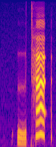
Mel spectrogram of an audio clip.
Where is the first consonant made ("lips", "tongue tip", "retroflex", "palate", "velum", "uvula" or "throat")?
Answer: throat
